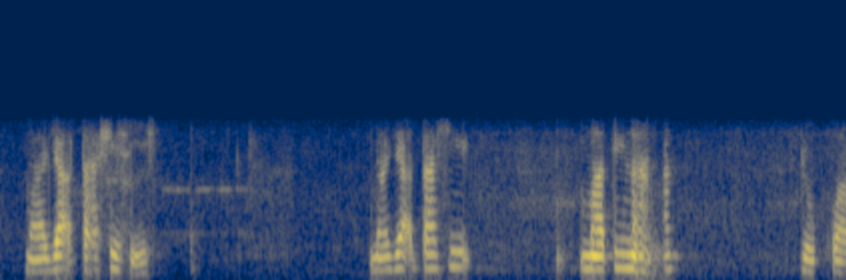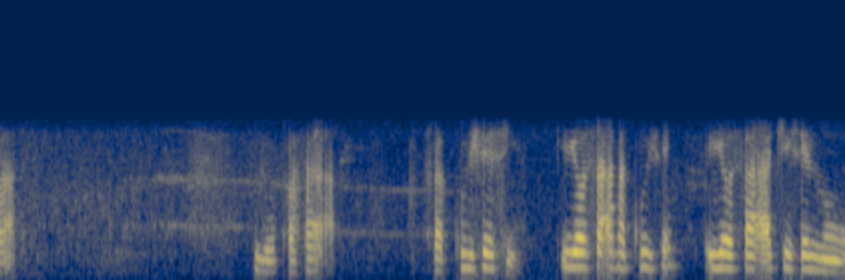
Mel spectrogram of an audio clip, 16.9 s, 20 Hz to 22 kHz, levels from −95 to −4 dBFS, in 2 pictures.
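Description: AMR narrowband mobile codec, throughout the speech: the whole clip sits in a telephone band of roughly 300 Hz to 3.4 kHz. Everything is rebuilt from a vocal-tract model excited by a few pulses per subframe, so the voice sounds plainly buzzy and synthetic. That degree of coarseness points to a low mode, around 7.4 kbps.

Lost AMR speech frames, 0.88 to 0.97 s: about 40 ms of frames failed and were concealed. The decoder repeated the last good pitch and filter settings at falling gain, giving a short dip with a warbly edge.

Lost AMR speech frames, 6.34 to 6.72 s: losses totalling about 200 ms are scattered across this stretch. The longest gap is 60 ms. The speech stutters, smears and sags repeatedly, then recovers rough and weak.

Lost AMR speech frames, 15.10 to 15.17 s: a single dropout of about 20 ms, consistent with one lost frame, heard as a brief warbling dip.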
